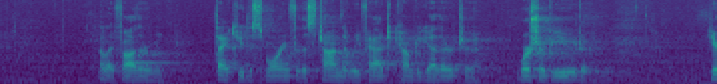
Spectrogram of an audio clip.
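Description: A man speaks calmly through a microphone in an echoing room.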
